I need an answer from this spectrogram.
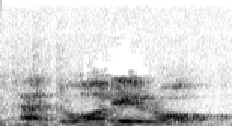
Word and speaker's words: t'adorerò: Yeah, so the stress is on ro, so t'adorerò.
